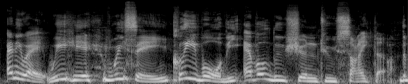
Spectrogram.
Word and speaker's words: Kleavor: which by the way i think i'm pronouncing clever not just cleaver flat i know the etymology of the word is obviously the item of cleaver i think clever not only sounds better but is i think how it's intended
